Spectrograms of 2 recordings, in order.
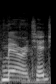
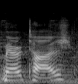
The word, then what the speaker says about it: Meritage: our luxe Meritage now Meritage is first of all it's one of the most mispronounced words in the world of wine mispronounced Meritage not Meritage and Meritage is a made-up word it's a cross between the words merit and heritage and it was a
